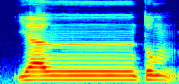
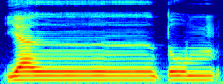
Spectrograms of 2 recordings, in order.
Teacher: Jadi makharijul huruf nun dengan huruf ta ini dia dekat, maka dikatakan akrob. Maka cara membacanya dibaca samar dan juga berdengung. Yang dibaca samar itu apa? Bunyi nun sukunnya dibaca samar.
